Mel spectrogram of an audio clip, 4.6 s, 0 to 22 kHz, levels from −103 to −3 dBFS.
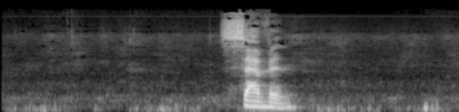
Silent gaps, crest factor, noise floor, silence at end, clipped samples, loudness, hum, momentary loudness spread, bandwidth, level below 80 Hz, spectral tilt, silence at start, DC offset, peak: none; 22 dB; -56 dBFS; 0.3 s; under 0.1%; -17 LUFS; none; 27 LU; 16 kHz; -52 dBFS; -3 dB/octave; 2.2 s; under 0.1%; -2 dBFS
